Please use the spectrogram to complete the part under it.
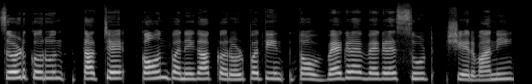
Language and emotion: Goan Konkani, neutral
